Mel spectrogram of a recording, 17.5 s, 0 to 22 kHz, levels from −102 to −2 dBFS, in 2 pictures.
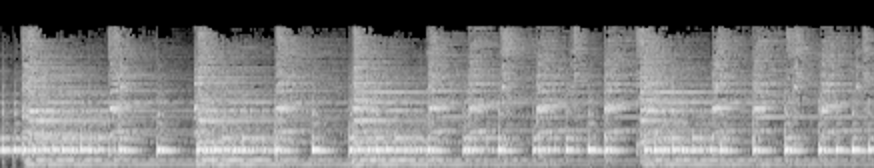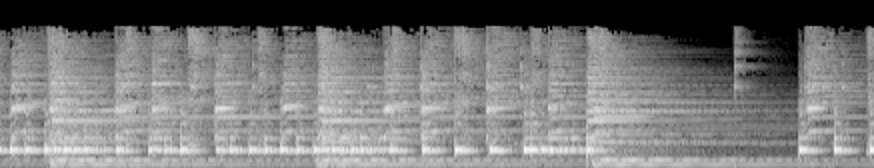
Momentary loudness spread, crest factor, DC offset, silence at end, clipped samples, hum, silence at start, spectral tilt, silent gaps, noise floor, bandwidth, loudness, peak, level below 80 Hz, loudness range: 5 LU; 14 dB; under 0.1%; 0 s; under 0.1%; none; 0 s; -3 dB/octave; none; -36 dBFS; 11.5 kHz; -15 LUFS; -2 dBFS; -48 dBFS; 2 LU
